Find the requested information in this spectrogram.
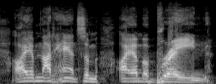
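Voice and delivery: half-shouted retort to mother; loud protest. Retold or imitated. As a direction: protest firmly to your mother. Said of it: "I'm like".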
